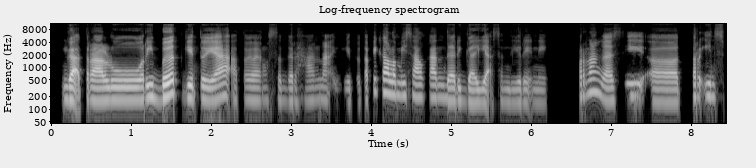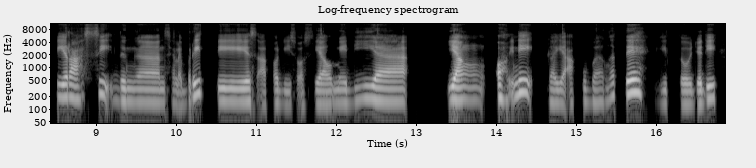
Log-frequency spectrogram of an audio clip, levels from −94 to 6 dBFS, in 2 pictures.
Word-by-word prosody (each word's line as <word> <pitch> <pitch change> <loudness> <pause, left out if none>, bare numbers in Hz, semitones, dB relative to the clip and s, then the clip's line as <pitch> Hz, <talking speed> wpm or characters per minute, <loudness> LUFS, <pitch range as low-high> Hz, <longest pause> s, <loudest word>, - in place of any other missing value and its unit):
enggak 170 -1 +8
terlalu 165 0 +5
ribet 195 +5 +8
gitu 180 -2 +2
ya 175 +5 +6
atau 165 - -10
yang 160 0 -5
sederhana 160 +1 -9 0.2
gitu 150 -1 -15
tapi 265 - -5
kalau 245 -3 +5
misalkan 190 -3 0
dari 160 0 +1
gaya 145 -1 -1
sendiri 150 -1 -10
nih, 140 -1 -14 0.4
pernah 245 +6 0
enggak 160 -4 0
sih, 205 0 -3
eee, 150 -1 0 0.2
terinspirasi 195 +1 -4
dengan 150 -2 -7
selebritis 155 - -5
atau 140 - -13
di 130 -1 -16
sosial 135 +1 -9
media, 155 +1 -4 0.5
yang 165 -2 +1 0.2
oh 190 -3 -1
ini 245 +2 0 0.2
gaya 140 -1 -9
aku 155 - -20
banget 150 +7 -14
deh 250 +2 +5 0.2
gitu 135 -1 -11
jadi, 135 +7 -3
160 Hz, 130 wpm, -24 LUFS, 150-190 Hz, 0.5 s, enggak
